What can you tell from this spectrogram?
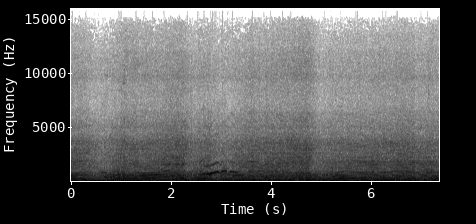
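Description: Arctic Cat Wildcat Trail side-by-side's engine running under the driver, revving up and easing off several times as it is driven, its pitch rising and falling. A brief high squeal rises and falls about two and a half seconds in.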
